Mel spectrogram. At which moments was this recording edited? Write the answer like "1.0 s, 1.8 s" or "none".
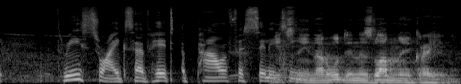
2.9 s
